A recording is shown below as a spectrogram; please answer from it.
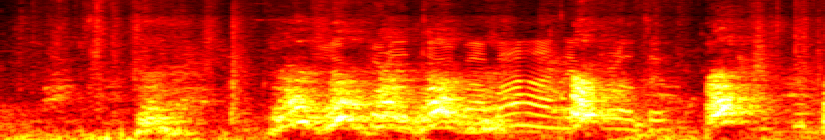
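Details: Leo, a pet German Shepherd in India, running about in a hyper, playful mood, gives a burst of barks blending into wavering whine-like yelps, then one final bark, with faint background noise.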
